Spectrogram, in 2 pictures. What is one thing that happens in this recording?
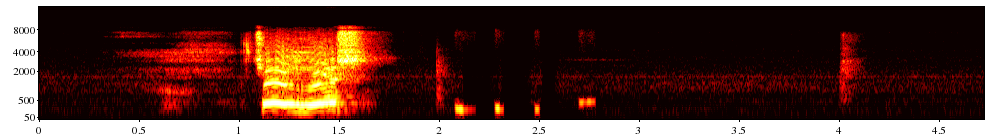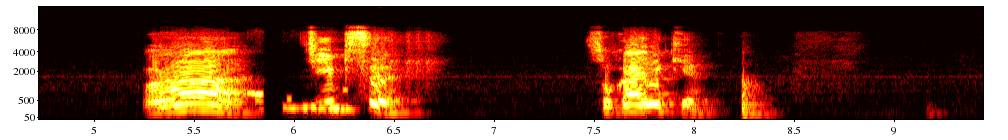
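A man talks cheerfully over an online call.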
